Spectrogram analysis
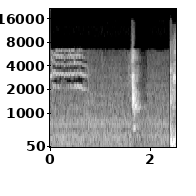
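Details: Domestic cat in an indoor room, giving short, sharp meows that rise and then drop. Each cry is brief and stands out against a steady low hum. One cry comes in the middle and a louder one near the end.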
